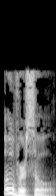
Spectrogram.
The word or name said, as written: oversoul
